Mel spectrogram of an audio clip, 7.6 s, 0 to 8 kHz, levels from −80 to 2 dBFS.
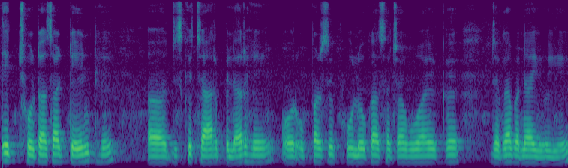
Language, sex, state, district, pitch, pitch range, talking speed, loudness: Bhojpuri, male, Bihar, Saran, 115 Hz, 115-120 Hz, 175 wpm, -27 LUFS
